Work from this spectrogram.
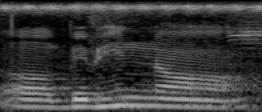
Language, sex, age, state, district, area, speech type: Odia, male, 18-30, Odisha, Balangir, urban, spontaneous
